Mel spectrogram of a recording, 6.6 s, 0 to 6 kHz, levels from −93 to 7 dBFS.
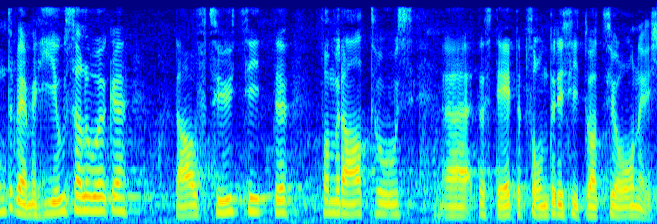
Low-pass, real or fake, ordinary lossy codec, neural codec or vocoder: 5.4 kHz; fake; MP3, 48 kbps; vocoder, 22.05 kHz, 80 mel bands, Vocos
